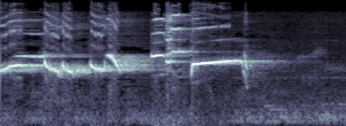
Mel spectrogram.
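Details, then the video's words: Orange-headed thrush song phrase: a steady whistle overlaid with quick warbling trills, then a pure, drawn-out whistled note fading out. "Anis kembang gacor anti macet bunyi"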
